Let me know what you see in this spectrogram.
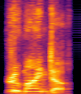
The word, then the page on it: reminder: Indian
